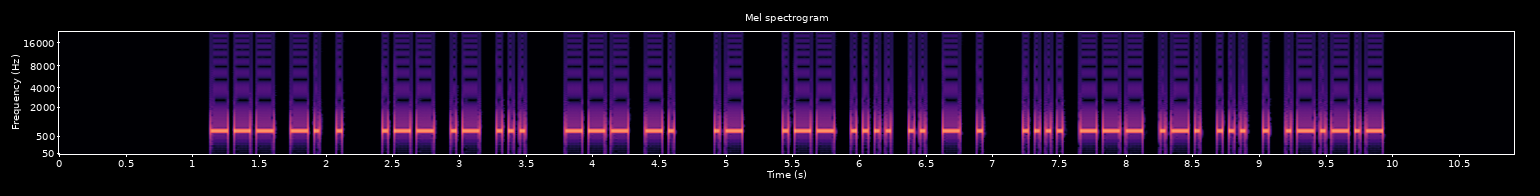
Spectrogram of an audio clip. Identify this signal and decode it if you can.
Morse code, heard as a keyed tone, about 28 wpm, 700 Hz. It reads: ONE WAS ON A WHITE HORSE.
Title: Sentences from Top 300 Words 28wpm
